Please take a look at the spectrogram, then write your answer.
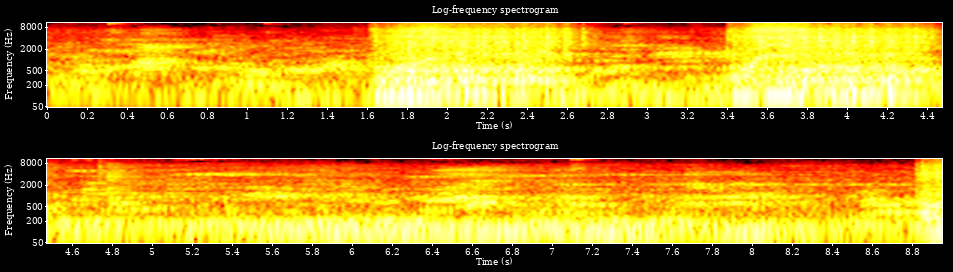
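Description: A sewing machine stitches lace around the neckline of a simple patchwork blouse in two short, loud bursts of rapid whirring, with quieter room noise between and after them.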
